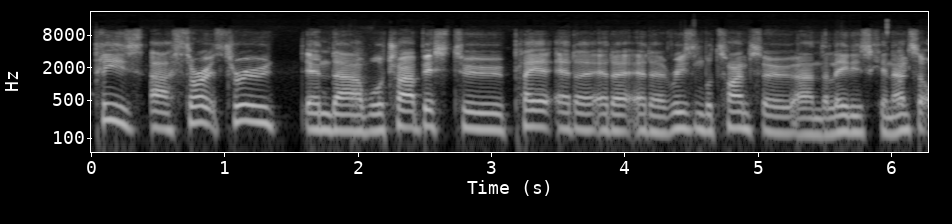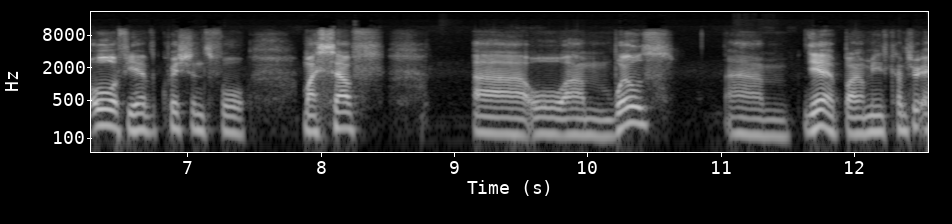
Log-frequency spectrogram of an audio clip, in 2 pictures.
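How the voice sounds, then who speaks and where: A man hosting a casual podcast, his voice fairly high for a man. He hesitates constantly, scattering "uh" and "um" as he hands over to guests, and the sound is dry and close. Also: moderate pace, a little mellow, no room sound. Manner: hesitant, many fillers and restarts. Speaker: podcast host.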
